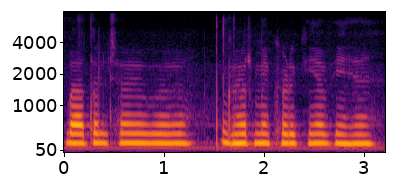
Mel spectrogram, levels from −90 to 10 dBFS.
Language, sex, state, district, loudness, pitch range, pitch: Hindi, male, Jharkhand, Ranchi, -15 LUFS, 195-200 Hz, 200 Hz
